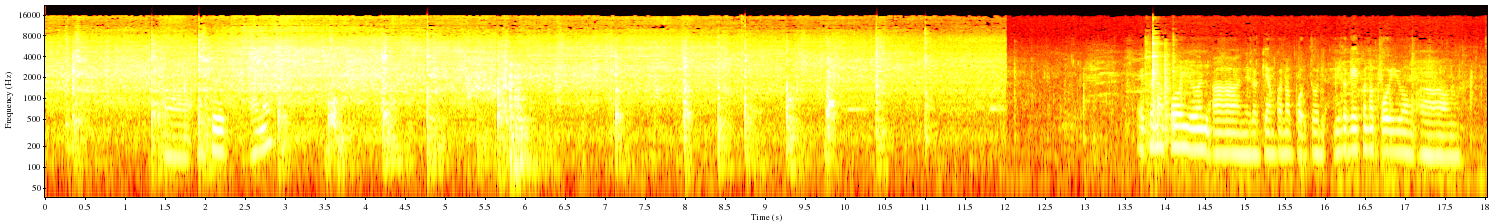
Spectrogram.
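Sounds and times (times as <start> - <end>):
chicken sizzling in hot oil: 0.0 - 12.0
spoon knocking and scraping pan: 1.3 - 11.2.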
